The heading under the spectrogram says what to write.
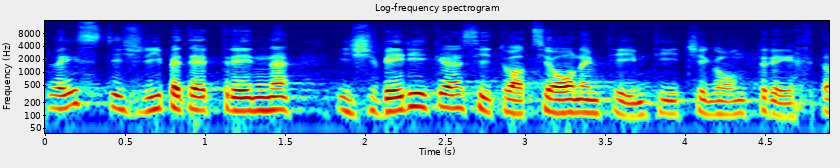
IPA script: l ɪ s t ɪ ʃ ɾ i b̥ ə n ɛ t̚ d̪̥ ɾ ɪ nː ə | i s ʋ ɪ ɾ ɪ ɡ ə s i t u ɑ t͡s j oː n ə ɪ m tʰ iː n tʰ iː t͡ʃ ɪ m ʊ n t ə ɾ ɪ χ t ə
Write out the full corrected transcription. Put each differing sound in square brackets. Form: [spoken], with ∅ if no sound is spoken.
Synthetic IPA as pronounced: l ɪ s t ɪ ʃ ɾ [iː] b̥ ə [d] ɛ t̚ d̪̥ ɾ ɪ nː ə | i [ʃ] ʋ ɪ ɾ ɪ ɡ ə s i t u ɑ t͡s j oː n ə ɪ m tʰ iː [m] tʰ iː t͡ʃ ɪ [ŋ] ʊ n t ə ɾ ɪ χ t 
